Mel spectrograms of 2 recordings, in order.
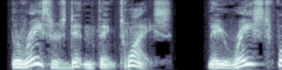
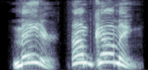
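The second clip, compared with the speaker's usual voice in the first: higher call across the forest; yelled; 10 semitones higher than usual. Acted. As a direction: shout to reassure a friend. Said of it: "he yelled".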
